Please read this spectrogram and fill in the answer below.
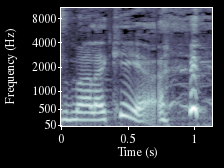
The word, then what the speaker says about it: Malakiyah: I would have known that the pronunciation is Malakiyah.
